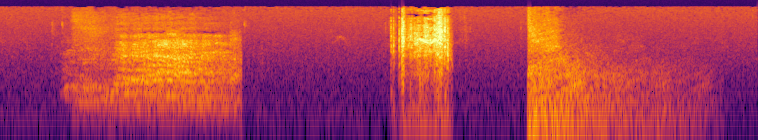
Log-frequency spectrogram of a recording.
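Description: A synthetic gunshot effect in three bursts: a long hissing rush, a short sharp crack, then a loud blast that fades out slowly, each separated by silence and with no talking.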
